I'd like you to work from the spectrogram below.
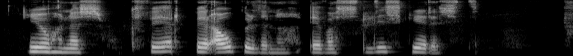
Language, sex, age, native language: Icelandic, female, 20-29, Icelandic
